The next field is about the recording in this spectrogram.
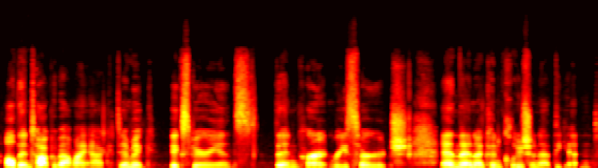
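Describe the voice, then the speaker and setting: A woman working as a sign language interpreter, voicing a signed seminar talk in measured, phrase-by-phrase delivery. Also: mid-range voice, expressive, a bit bright, no echo.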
